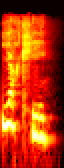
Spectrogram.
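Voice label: "yucky", British English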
